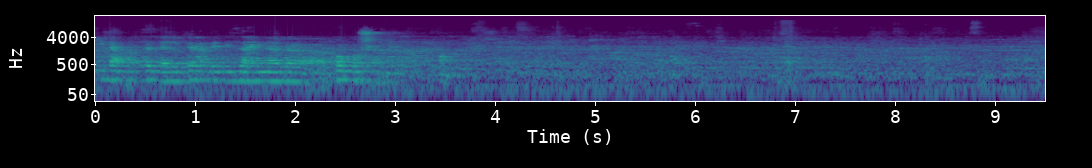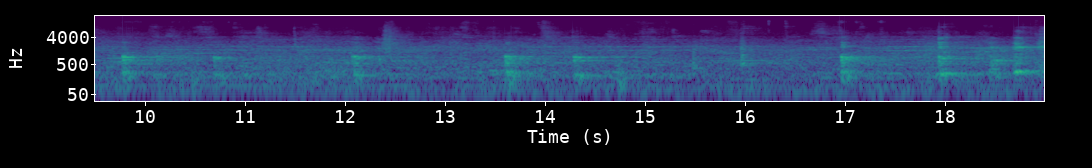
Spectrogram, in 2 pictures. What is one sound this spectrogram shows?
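A woman speaks into a microphone, heard through loudspeakers in an echoing room.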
